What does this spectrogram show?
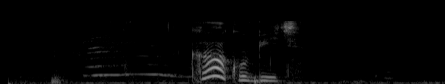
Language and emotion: Russian, neutral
